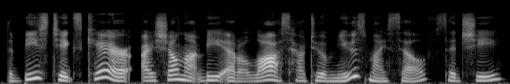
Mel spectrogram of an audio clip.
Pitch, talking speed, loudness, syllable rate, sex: 190 Hz, 200 wpm, -20 LUFS, 4.4 syllables/s, female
